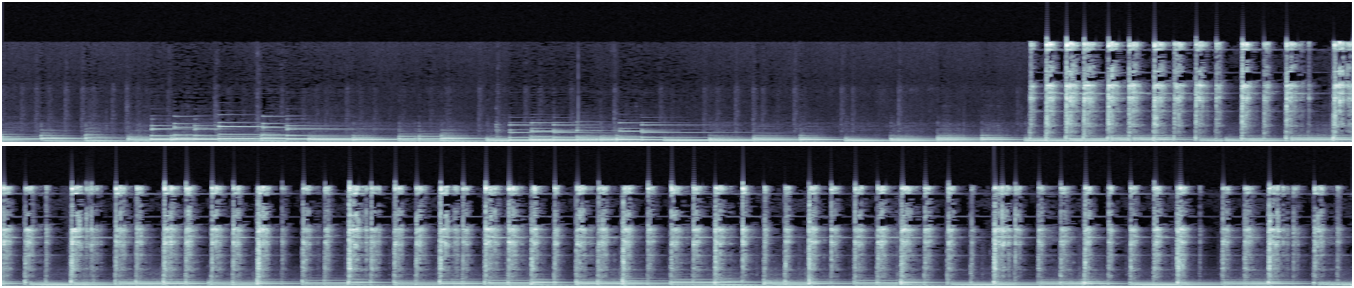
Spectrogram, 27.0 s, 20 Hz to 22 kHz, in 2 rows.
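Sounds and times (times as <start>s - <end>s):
boogie-woogie keyboard music: 0.0s - 27.0s
percussion rhythm: 10.2s - 27.0s.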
